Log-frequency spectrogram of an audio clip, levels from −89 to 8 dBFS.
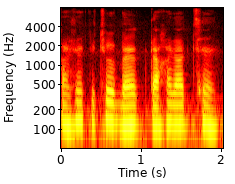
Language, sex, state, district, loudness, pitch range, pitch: Bengali, male, West Bengal, Cooch Behar, -19 LUFS, 115-125 Hz, 120 Hz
